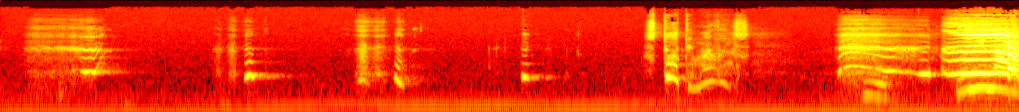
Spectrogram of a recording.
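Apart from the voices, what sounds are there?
child crying and sobbing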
